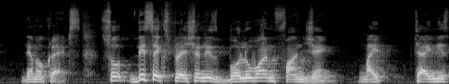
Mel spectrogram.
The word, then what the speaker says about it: Boluan Fanzheng: So this expression is Boluan Fanzheng. My Chinese pronunciation is obviously not perfect.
